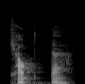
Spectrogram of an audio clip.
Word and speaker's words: 겪다: 'ㄱ, ㅋ, ㄲ' se pronuncian como 'ㄱ'. Escucha cuidadosamente. ‘꼭 – 부엌 – 겪다’ A continuación, 'ㄷ, ㅅ, ㅈ, ㅊ, ㅌ, ㅎ, ㅆ' se pronuncian como 'ㄷ'.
